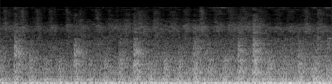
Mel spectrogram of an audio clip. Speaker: This is the sound of the worn out drum roller.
